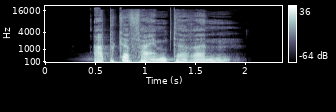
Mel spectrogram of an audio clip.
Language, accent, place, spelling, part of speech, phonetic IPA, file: German, Germany, Berlin, abgefeimterem, adjective, [ˈapɡəˌfaɪ̯mtəʁəm], De-abgefeimterem.ogg
- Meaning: strong dative masculine/neuter singular comparative degree of abgefeimt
